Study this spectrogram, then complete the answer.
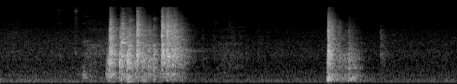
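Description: Heavy dumbbells clank onto a metal rack.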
